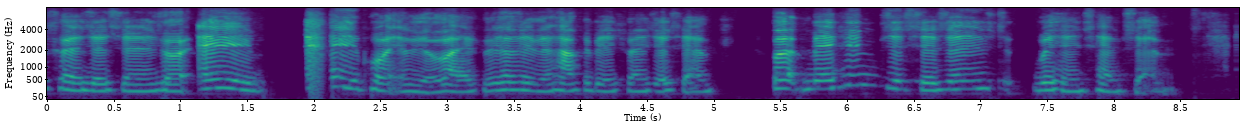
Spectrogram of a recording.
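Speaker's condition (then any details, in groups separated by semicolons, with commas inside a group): Partial glossectomy for tongue cancer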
